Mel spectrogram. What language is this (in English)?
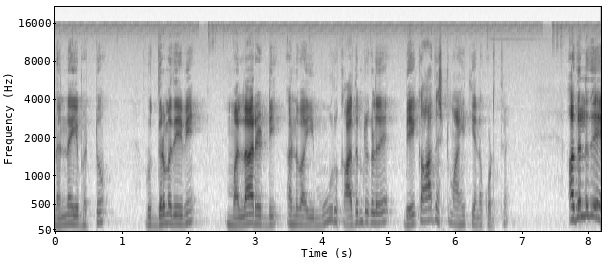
Kannada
